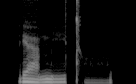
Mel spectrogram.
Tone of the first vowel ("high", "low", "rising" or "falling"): falling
